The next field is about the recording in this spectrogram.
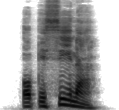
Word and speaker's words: opisina: Opisina is spelled as O-P-I-S-I-N-A.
